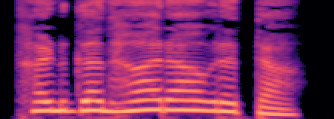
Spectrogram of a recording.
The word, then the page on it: ಖಡ್ಗಧಾರಾವ್ರತ: khaḍgadharāvrata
